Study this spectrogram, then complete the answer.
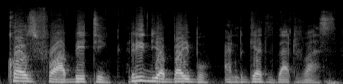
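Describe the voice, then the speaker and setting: A Kenyan man co-hosts a laid-back live chat blending English and Swahili, speaking somewhat slowly in a medium-pitched, slightly mellow voice with a breathy edge. He reads viewer comments with intensity and hesitant fillers.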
